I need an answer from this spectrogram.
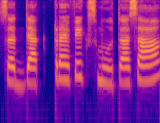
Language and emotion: Goan Konkani, neutral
